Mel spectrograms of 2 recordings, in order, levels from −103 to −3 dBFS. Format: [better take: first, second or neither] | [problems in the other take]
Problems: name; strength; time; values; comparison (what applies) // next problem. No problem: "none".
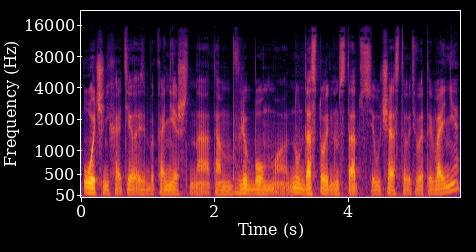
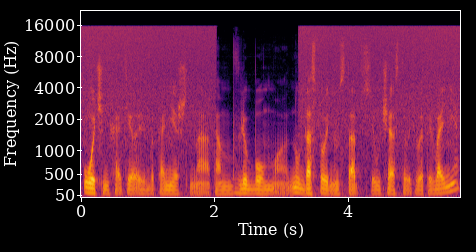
first | hiss; noticeable; until 2 s and from 3.5 s on; 10 dB below the speech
